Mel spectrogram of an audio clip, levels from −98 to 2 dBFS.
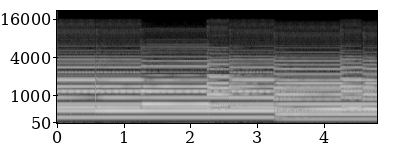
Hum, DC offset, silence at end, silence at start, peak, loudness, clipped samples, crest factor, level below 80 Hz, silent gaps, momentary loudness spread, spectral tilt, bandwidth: none; under 0.1%; 0 s; 0 s; -8 dBFS; -20 LUFS; under 0.1%; 12 dB; -76 dBFS; none; 3 LU; -5.5 dB/octave; 11.5 kHz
